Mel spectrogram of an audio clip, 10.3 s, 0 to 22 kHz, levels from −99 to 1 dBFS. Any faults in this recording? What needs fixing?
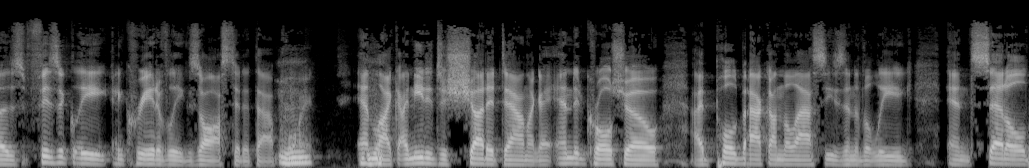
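Nothing needs fixing; no faults can be heard.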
